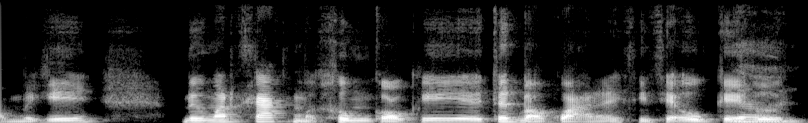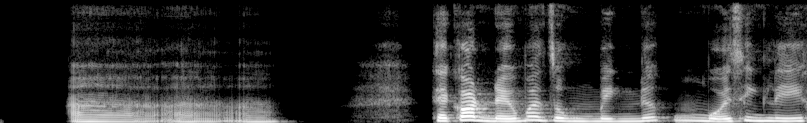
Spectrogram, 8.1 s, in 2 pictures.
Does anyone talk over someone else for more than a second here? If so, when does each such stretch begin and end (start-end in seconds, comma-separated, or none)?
none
